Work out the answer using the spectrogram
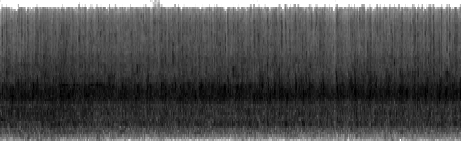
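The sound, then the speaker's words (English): A crowd applauds at a show as an actor is introduced, with even, dense clapping holding at a steady level from start to finish and no voices over it. “ladies and gentlemen, let's give an awesome big round of applause for Cliff Curtis.”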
